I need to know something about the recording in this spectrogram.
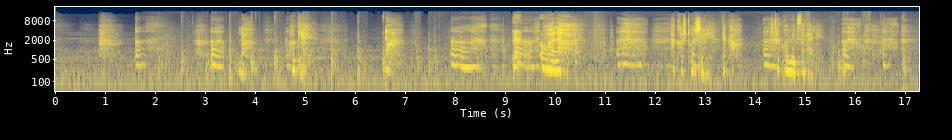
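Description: A young woman speaks softly and reassuringly, close by.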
